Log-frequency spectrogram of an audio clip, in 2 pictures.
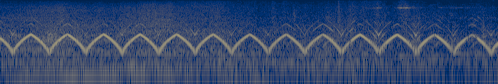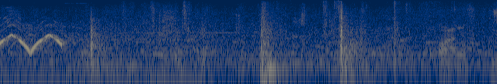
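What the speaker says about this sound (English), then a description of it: "now that'll be the ambulance." An ambulance siren wails loudly in steady, rapid up-and-down cycles as it arrives at a house, then cuts off after about six seconds, leaving quieter knocks and movement.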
